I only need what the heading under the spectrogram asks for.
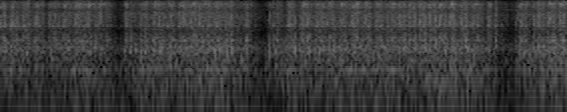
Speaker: The needle sounds like it needs to be changed. So it kind of sounds like it's poking through really hard.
